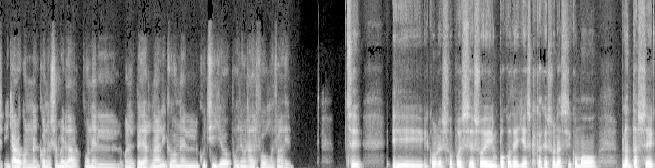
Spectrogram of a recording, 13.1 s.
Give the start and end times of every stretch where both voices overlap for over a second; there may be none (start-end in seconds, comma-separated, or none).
none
